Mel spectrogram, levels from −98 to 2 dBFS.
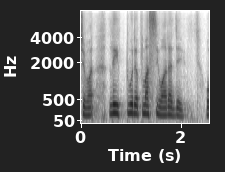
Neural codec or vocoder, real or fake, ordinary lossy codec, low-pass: codec, 16 kHz, 0.3 kbps, FocalCodec; fake; none; none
